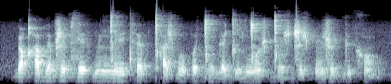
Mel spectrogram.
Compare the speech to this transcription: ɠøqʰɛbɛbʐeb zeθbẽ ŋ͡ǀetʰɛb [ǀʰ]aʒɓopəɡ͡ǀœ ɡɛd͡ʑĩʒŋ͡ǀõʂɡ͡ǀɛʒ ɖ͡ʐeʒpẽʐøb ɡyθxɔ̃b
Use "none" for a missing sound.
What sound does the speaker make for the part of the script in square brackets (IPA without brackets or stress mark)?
ǀʰ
